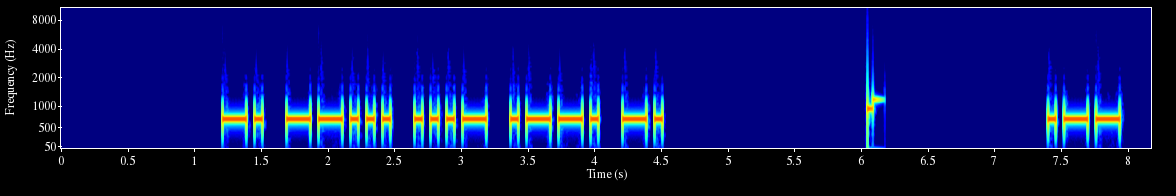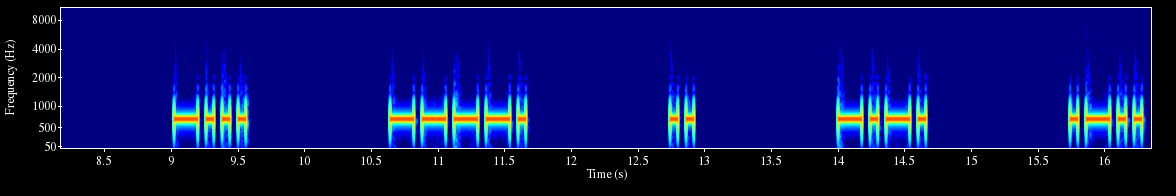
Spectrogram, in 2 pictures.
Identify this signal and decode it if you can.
Morse code, heard as a keyed tone, about 20 wpm, spaced as for 10 wpm, 700 Hz. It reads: N7VPN WB9ICL
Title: USA Call Signs - 6x Character Spacing - 20wpm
